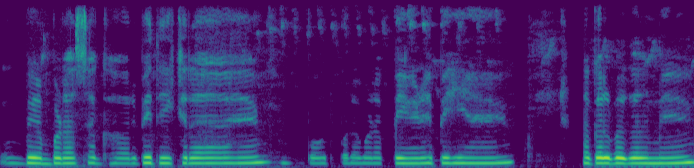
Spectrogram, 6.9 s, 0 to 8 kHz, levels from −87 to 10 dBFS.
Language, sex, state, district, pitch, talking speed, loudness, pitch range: Hindi, female, Chhattisgarh, Sarguja, 250 Hz, 130 wpm, -17 LUFS, 245-255 Hz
